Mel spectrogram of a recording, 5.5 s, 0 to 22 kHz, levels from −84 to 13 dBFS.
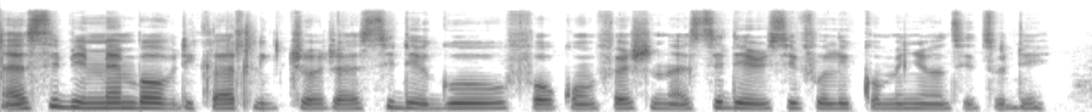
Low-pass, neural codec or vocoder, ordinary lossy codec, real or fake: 14.4 kHz; none; none; real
